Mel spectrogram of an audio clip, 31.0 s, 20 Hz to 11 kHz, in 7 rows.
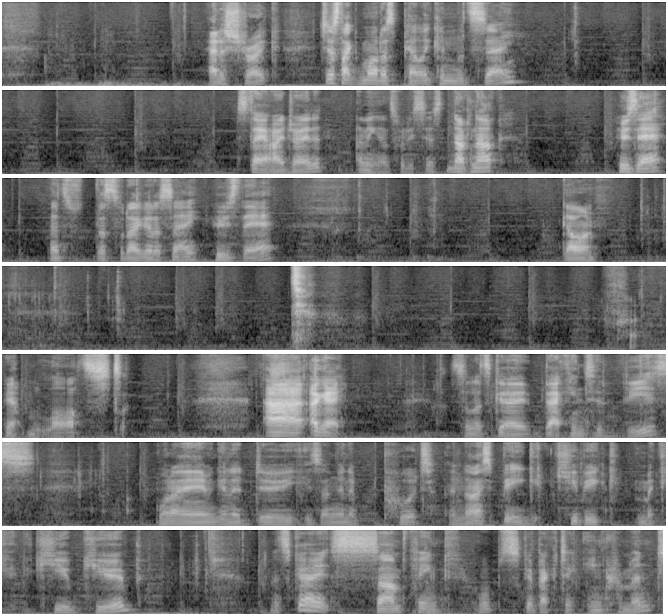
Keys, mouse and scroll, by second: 9.1 shift+middle drag, 10.6 middle click, 11.2 shift+middle click, 12.7 middle click, 13.5 Tab, 16.8 Tab, 17.2 middle click, 20.0 shift+middle click, 20.7 right click, 21.2 middle click, 22.2 shift+a, 25.3 KP_3, 25.6 KP_1, 26.8 g, 29.8 click, 30.5 g.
